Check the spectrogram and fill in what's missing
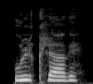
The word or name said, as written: uldklokke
